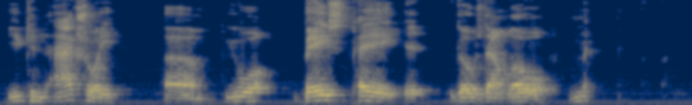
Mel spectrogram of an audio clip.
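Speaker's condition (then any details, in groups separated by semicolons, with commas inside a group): Cerebral palsy; speech may sound drunk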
